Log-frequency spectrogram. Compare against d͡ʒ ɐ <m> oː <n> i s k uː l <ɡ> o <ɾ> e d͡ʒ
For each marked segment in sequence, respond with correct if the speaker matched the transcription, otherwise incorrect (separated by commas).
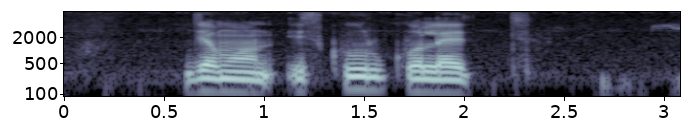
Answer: correct, correct, incorrect, incorrect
